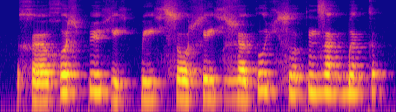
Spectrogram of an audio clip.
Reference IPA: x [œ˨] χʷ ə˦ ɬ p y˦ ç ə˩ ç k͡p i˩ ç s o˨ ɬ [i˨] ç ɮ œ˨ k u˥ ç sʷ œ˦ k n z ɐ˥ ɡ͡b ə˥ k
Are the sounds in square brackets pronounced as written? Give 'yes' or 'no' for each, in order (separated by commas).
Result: no, yes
